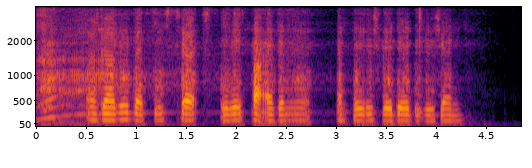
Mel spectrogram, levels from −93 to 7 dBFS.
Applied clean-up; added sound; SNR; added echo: neural mask model RNNoise.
